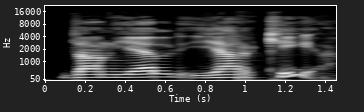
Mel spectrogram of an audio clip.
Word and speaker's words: Daniel Jarque: Daniel Jarque, kan det vara det? – Ja, det, just det.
